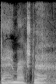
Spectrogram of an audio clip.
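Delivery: bad put-on American accent. Explaining a voice idea he dropped, say the name in a bad American accent. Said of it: "the worst American accent ever".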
